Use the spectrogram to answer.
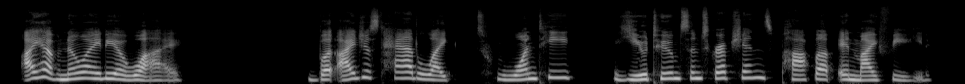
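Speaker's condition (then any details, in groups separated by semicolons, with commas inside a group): No condition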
